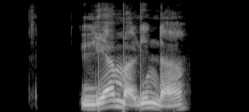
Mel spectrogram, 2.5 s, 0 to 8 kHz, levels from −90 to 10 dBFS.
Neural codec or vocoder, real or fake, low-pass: none; real; 7.2 kHz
